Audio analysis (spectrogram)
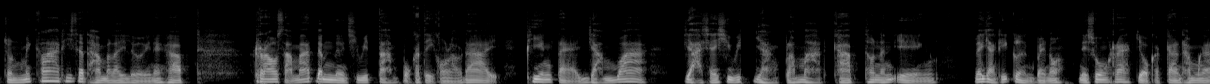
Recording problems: abrupt cut into speech; at the end

